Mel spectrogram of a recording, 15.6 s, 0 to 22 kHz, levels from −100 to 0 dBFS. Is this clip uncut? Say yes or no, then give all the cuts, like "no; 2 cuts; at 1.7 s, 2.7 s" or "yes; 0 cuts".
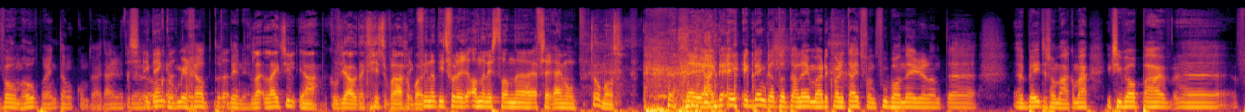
no; 1 cut; at 3.1 s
